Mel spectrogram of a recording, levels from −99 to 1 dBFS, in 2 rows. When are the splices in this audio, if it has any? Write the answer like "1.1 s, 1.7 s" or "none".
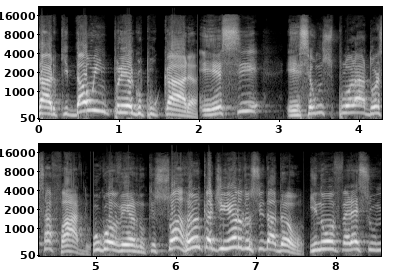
2.0 s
